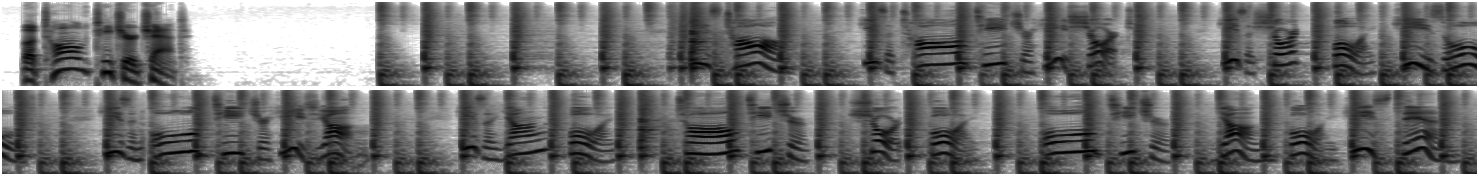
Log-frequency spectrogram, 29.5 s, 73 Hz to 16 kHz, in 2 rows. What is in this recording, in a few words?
Chant Solo; logos english; Let's Chant, Let's Sing 1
